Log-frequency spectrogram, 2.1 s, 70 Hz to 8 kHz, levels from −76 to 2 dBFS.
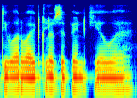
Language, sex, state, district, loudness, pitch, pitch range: Hindi, male, Jharkhand, Deoghar, -16 LUFS, 100 Hz, 100-105 Hz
